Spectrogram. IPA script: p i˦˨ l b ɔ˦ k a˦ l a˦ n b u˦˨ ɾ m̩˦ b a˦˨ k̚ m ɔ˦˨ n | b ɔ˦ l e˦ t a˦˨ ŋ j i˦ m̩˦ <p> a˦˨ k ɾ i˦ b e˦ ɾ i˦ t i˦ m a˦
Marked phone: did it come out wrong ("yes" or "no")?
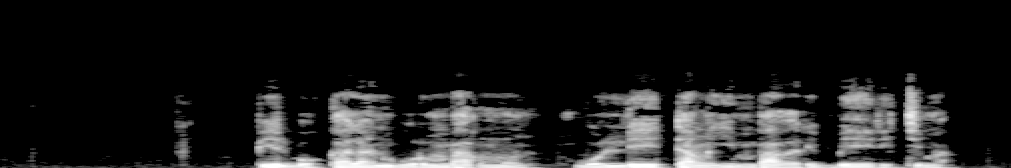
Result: yes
